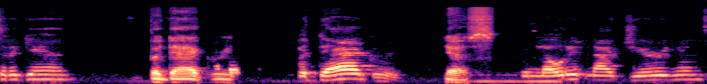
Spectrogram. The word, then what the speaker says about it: Badagry: And you pronounce Bada, is it Badagry? Badagry.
